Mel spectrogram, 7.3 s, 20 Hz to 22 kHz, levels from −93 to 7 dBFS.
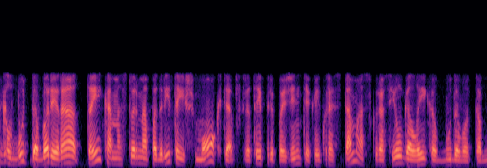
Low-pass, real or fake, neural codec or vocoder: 3.6 kHz; real; none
